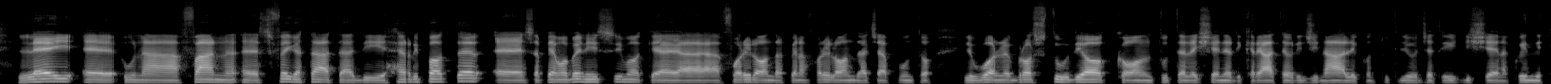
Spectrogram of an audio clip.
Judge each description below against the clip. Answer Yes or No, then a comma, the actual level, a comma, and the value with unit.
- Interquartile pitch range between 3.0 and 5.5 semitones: Yes, average, 3.3 semitones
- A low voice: Yes, low, 100 Hz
